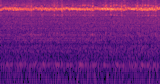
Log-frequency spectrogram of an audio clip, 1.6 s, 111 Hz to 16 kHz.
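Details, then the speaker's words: 2009 Lexus GX470 at idle, hood open, AC and heater off so compressor off: thin, steady, very high-pitched squeal over a smooth idle; engine bay squeal, source not pinned down. "So, the compressor is off cuz I don't have the AC or the heater on and it's making that squeaking sound."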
